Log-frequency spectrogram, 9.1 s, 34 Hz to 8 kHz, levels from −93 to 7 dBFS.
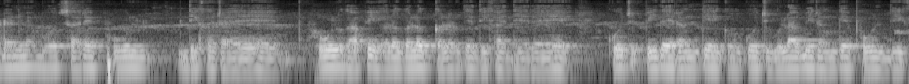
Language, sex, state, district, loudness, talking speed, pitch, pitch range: Hindi, male, Gujarat, Gandhinagar, -19 LUFS, 185 wpm, 100 Hz, 95-100 Hz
